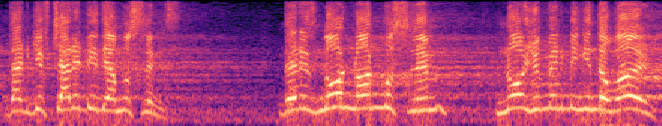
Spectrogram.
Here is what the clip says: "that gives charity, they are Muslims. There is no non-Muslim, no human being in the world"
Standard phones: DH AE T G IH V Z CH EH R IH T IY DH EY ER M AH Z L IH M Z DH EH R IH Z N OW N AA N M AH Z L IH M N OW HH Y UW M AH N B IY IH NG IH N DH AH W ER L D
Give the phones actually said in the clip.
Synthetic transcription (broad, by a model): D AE T G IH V CH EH R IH T IY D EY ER M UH S L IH M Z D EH R IH Z N OW N AA N M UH S L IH M N OW HH Y UW M AH N B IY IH NG IH N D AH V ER L D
